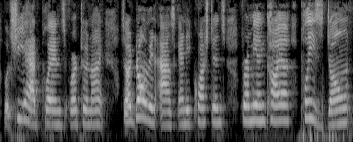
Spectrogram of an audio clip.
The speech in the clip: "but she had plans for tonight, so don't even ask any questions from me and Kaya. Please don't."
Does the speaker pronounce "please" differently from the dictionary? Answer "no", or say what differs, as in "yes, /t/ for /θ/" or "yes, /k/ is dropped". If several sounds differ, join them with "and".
no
